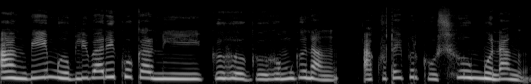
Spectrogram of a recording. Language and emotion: Bodo, surprised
